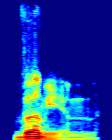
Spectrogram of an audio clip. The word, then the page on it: vermian: British English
